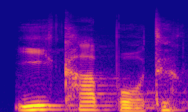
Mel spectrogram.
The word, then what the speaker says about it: 이가봇: 근데 그 손주의 이름을 어떻게 말하냐 하면 이가봇이다 그래요. 그 이가봇, 그것을요 히브리 말로 그대로 말씀을 드리면 이카보드 이런 식으로 발음할 수 있겠습니다.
